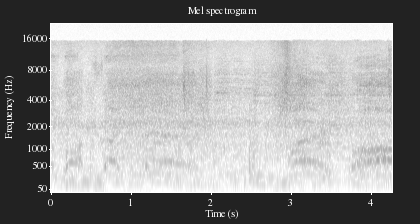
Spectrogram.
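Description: Faint background band music with a singing voice, played from a recording.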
